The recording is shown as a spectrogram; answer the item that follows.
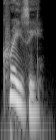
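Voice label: "crazy" spoken, British English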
